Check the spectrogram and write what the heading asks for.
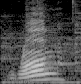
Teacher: oh but you're not pronouncing the h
